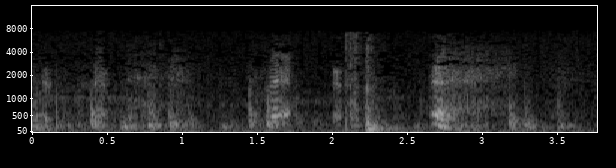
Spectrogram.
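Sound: cabin door closing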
